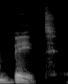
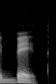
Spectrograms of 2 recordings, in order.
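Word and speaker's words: ב: realizations of the letter Beit. And what I mean by different realizations, we mean that sometimes it's pronounced or realized as B, as in boy, and sometimes it's realized as V, as in very.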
